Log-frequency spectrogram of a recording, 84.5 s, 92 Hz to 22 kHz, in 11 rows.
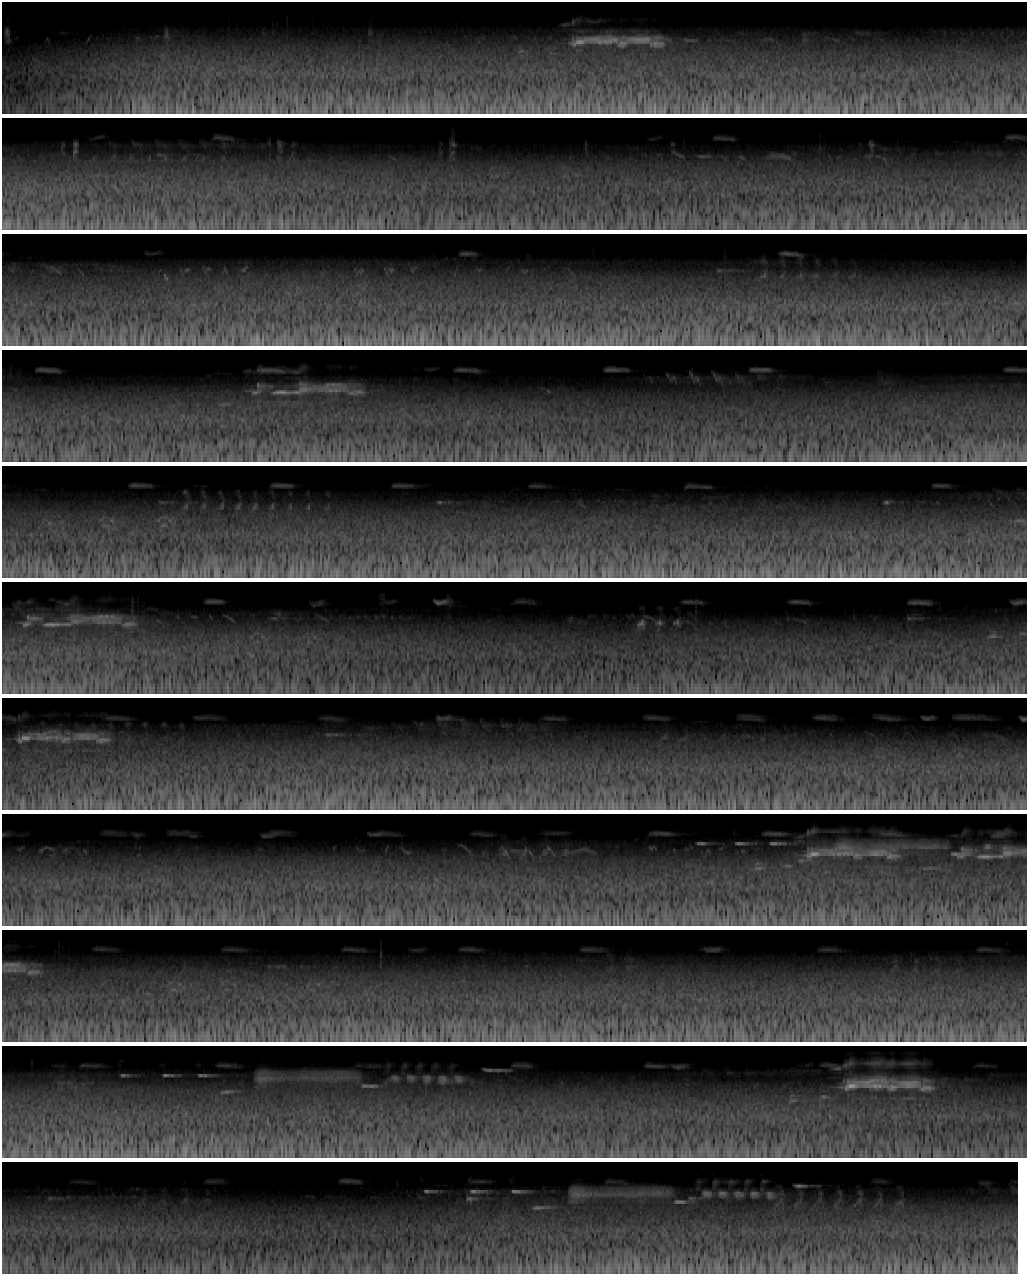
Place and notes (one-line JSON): {"title": "Stinson beach birds, CA", "description": "a number of birds calling at a small lagoon behind the beach", "latitude": "37.90", "longitude": "-122.64", "altitude": "5", "timezone": "Europe/Tallinn"}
